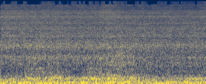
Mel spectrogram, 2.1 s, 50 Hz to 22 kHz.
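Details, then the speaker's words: Oasis I-5 drive motor, shaft rotated by hand: rough steady low grinding rumble from worn motor bearings, confirmed not the gearbox; motor replaced and sent for rebuild. "that sound is definitely coming from the bearings in the motor not the gearbox"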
